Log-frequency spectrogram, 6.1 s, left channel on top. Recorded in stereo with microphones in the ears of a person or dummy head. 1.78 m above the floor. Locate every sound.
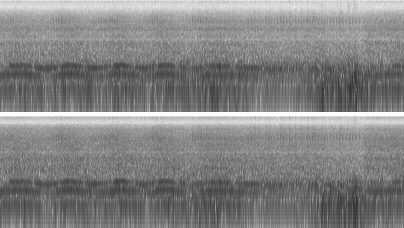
0.0 s a lawn mower: 30° right (ahead or behind)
